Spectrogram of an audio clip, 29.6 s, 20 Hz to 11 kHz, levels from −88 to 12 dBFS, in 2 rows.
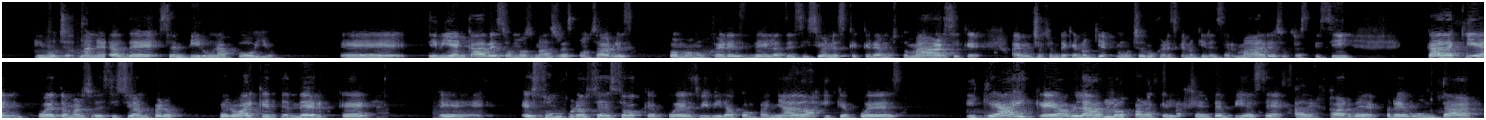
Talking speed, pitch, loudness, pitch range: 160 wpm, 250 Hz, -26 LUFS, 230-275 Hz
